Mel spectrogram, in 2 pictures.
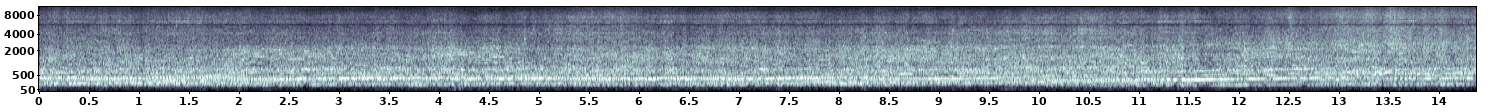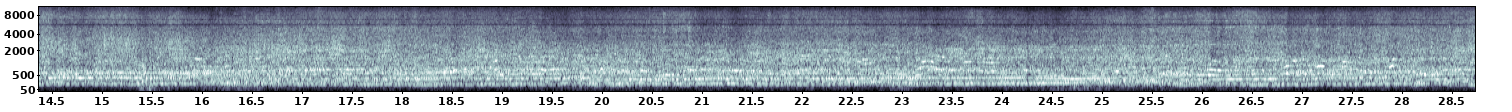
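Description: A pack of F2 stock cars races at full throttle, their engines roaring.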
